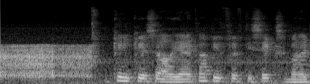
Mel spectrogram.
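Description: A man speaks closely and calmly into a microphone.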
